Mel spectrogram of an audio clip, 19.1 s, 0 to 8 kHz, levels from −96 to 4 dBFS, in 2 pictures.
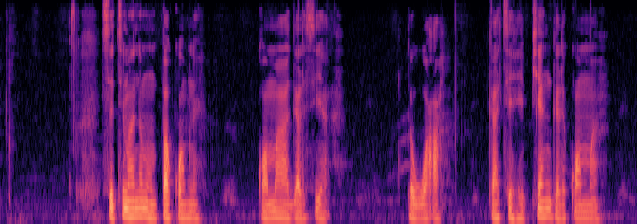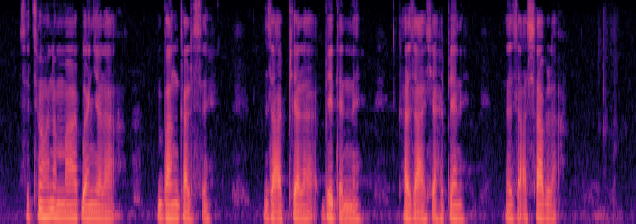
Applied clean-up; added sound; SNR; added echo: none; none; none; none.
